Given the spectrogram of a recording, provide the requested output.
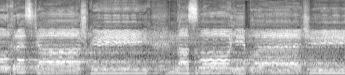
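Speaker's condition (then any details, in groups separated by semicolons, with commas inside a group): No condition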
